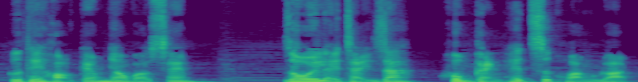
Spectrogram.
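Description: A male narrator tells a horror story with vivid drama and lively rises and falls in pitch. His voice is husky and faint music plays under the reading. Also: moderate pace. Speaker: audiobook narrator.

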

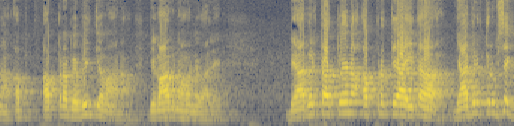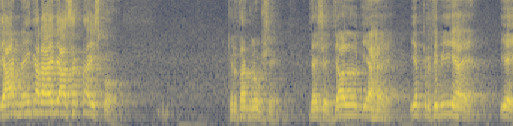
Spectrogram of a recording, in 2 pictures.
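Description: A man's voice: on the high side, darkish tone, roomy sound. A man teaching a scriptural commentary, explaining Sanskrit terms word by word in Hindi and rephrasing each point patiently. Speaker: Vedanta teacher.

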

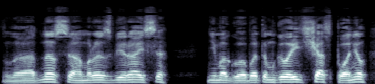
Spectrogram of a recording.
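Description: A male audiobook reader voicing a lively, ironic young woman who is the story's heroine. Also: on the low side, fairly quick, dry recording, clean studio sound, lightly acted. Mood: teasing.

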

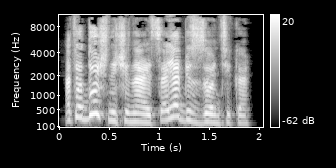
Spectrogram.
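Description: A woman's voice: medium pitch, lively intonation, fast talker, no echo, studio quality, lightly acted. A woman voicing a brusque, impatient old woman, reading a story aloud.

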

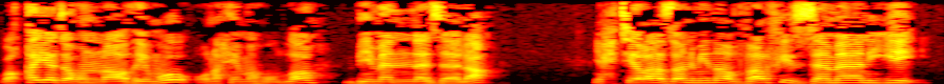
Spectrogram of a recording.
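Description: A man teaching Arabic grammar, reading a text and explaining it slowly and deliberately, drawing out words and pausing with hesitations. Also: high voice. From Morocco.

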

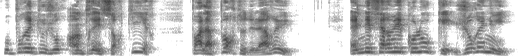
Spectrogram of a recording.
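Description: An elderly bishop speaks in a lifted, gravelly voice, as a male reader puts him on. He is kindly, serene and forgiving, and his tone rises and falls a lot as he offers gentle words in a storybook reading. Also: high-pitched, sing-song, normal speed, voice pushed up, full character voice. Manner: warm, solemn, forgiving.

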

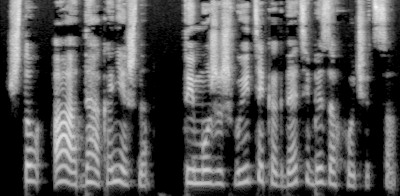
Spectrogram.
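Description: A woman's voice: fairly high pitch, normal speed, dry recording, close to an everyday voice. A woman voicing a loyal, earnest young male werecat in an audiobook, speaking in a pleading way.

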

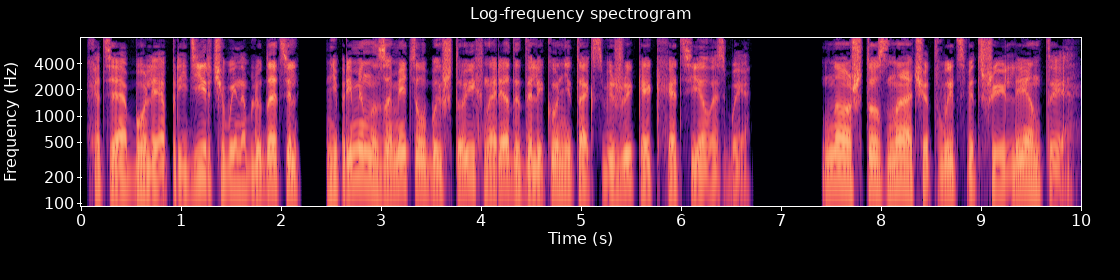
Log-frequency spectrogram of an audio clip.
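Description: A man reading a classic novel aloud in a measured, expressive audiobook style. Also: mid-range voice, dry recording, studio quality. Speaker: audiobook narrator.

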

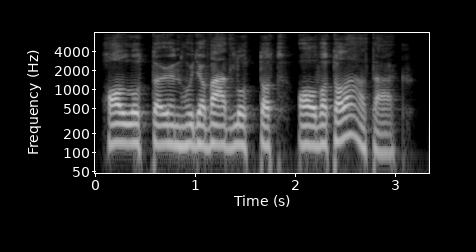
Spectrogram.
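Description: A man's voice: medium pitch, steady tone, dark tone, clear, resonant tone, dull audio, close to an everyday voice. A man voicing a male prosecutor questioning a witness formally in an audiobook story.

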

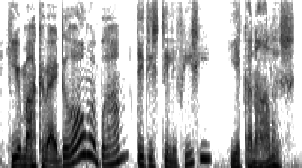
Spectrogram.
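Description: A man's voice: medium pitch, wildly swooping pitch, normal speed, husky, no echo. Man voicing a persuasive, domineering TV boss, dry close sound. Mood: commanding. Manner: self-important and persuasive. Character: smooth-talking male TV boss, domineering.

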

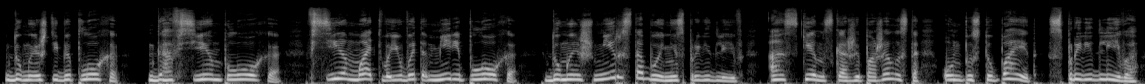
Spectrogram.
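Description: A man voicing a fierce, scornful young girl in an audiobook, mocking and shouting at a boy. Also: sits high, normal speed, no echo, studio quality, pitched above the performer's own voice, close to an everyday voice. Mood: furious. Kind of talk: audiobook character voice.

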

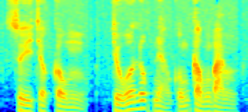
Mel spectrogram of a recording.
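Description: A man's voice: sits low, animated, moderate pace, husky. Moody young painter, read by a male narrator.

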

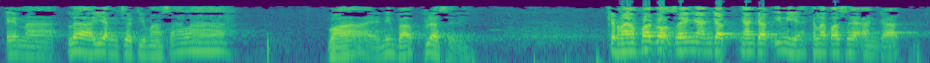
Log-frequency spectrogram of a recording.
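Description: A man preaching a sermon in with a tinge, swinging between loud calls and quiet asides and questioning his audience. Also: on the high side, creaky, muffled recording. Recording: long hall reverb.

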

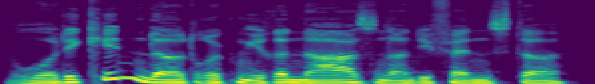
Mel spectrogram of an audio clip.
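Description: A man's voice: fairly low pitch, normal speed, darkish tone, no echo, clean studio sound, natural voice. A man doing a weary, resigned railway switchman.

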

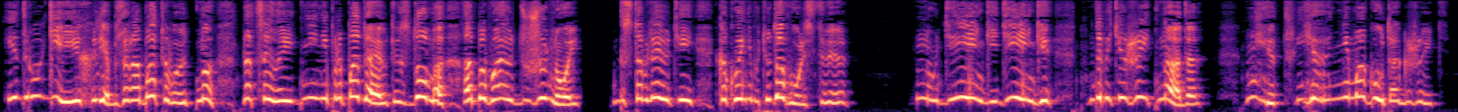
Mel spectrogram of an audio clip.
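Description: A woman's voice: lively intonation, unhurried, warm tone. A woman voicing a young tearful wife in a storybook reading, sobbing and accusing. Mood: tearful reproach. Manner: sobbing, accusing, high-strung. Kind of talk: audiobook reading.

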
